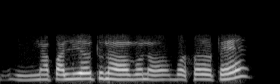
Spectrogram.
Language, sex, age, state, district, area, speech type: Assamese, female, 60+, Assam, Darrang, rural, conversation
